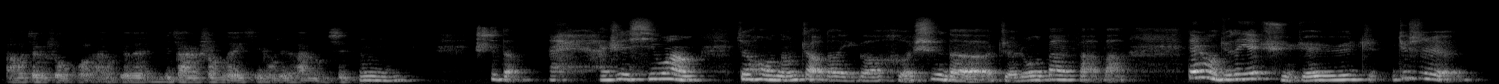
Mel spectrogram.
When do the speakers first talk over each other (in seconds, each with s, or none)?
none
